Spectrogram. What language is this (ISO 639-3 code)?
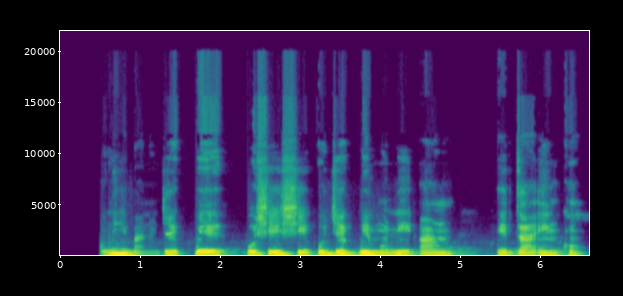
yor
